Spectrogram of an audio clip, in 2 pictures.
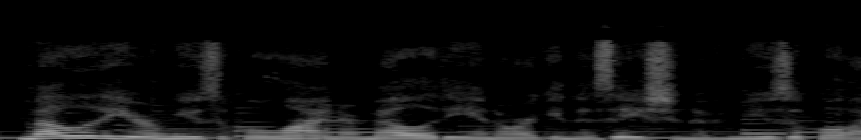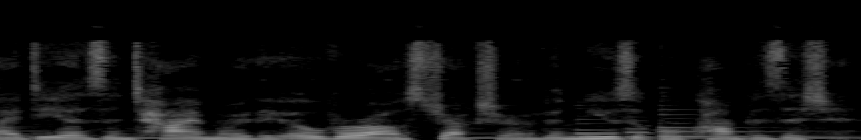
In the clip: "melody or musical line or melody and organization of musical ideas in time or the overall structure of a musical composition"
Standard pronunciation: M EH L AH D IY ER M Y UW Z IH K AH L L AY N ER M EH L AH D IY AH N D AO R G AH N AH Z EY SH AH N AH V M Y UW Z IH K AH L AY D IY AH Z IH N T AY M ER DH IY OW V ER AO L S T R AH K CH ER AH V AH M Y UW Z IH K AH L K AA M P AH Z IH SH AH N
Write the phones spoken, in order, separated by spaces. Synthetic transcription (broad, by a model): M EH L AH D IY ER M Y UW Z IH K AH L L AY N ER M EH L AH D IY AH N AO R G AH N AH Z EY SH AH N AH V M Y UW Z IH K L AY D IY AH Z IH N T AY M ER DH IY OW V ER AO L S T R AH K CH ER AH V AH M Y UW Z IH K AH L K AA M P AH Z IH SH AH N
